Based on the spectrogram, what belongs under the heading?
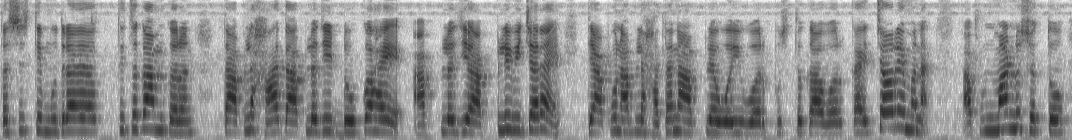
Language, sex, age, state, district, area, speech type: Marathi, female, 30-45, Maharashtra, Washim, urban, spontaneous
